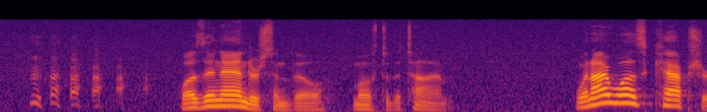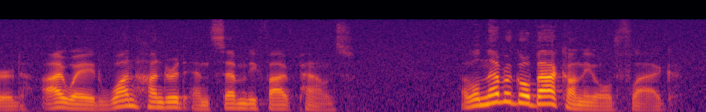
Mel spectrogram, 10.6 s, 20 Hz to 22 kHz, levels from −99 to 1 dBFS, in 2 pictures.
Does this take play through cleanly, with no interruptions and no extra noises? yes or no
no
